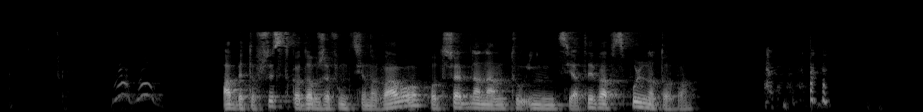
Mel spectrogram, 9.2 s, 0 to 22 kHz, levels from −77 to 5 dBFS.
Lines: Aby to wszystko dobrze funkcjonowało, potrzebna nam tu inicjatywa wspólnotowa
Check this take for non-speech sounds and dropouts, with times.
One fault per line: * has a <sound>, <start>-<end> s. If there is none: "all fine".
* has a bark, 1.1-1.7 s
* has a laugh, 7.6-8.3 s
